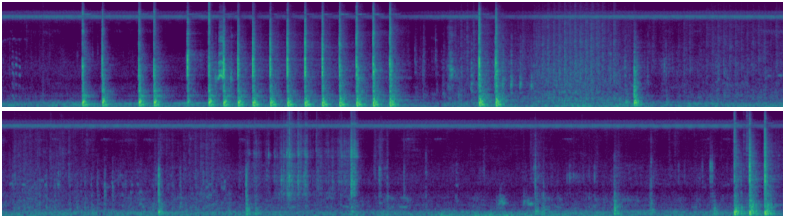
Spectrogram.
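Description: Hammer driving nails into a wooden board: a quick run of about twenty strikes at roughly three a second, a pause, then a few single strikes. A steady high insect drone runs underneath.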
